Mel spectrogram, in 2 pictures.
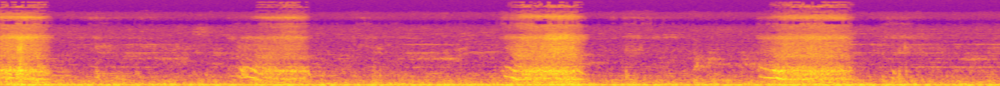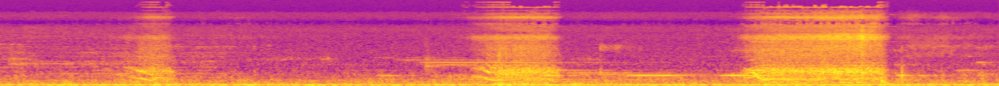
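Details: Snoring during sleep: repeated rough, snorting breaths roughly every two to three seconds over a steady background hum.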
